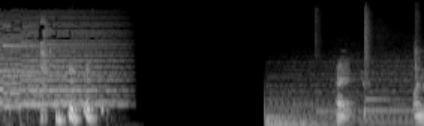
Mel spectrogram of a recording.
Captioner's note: friendship fanfare; chuckles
